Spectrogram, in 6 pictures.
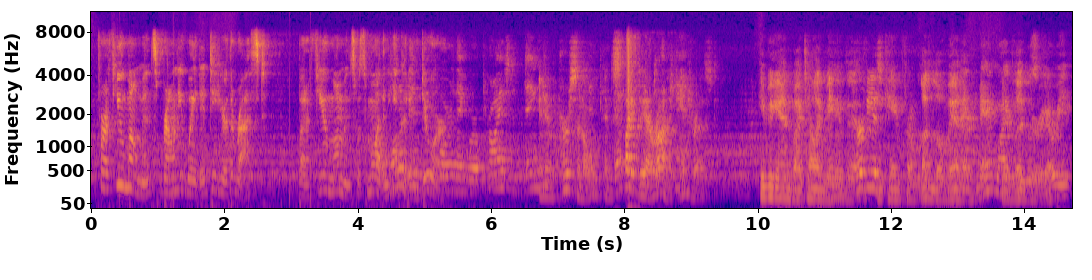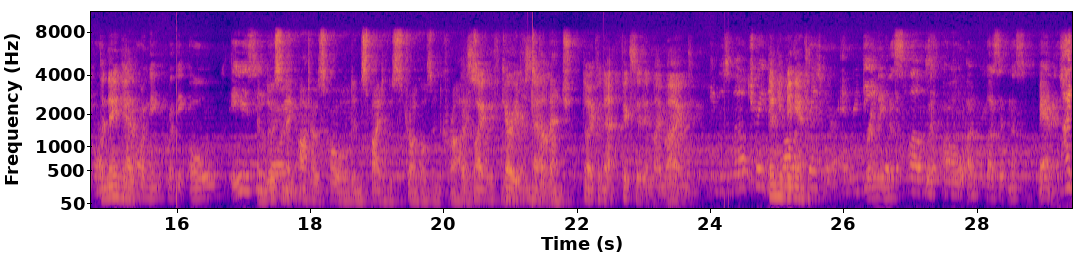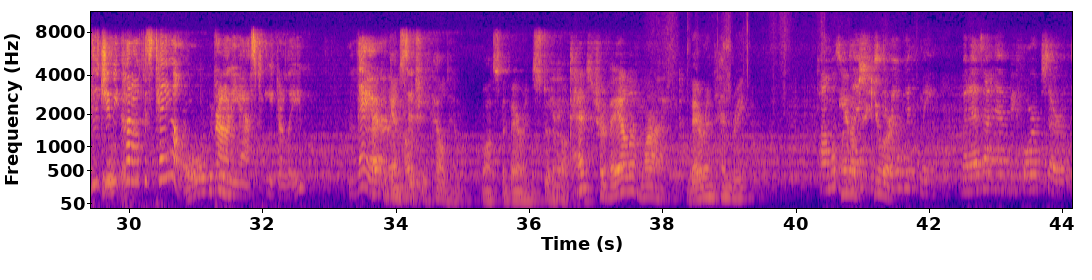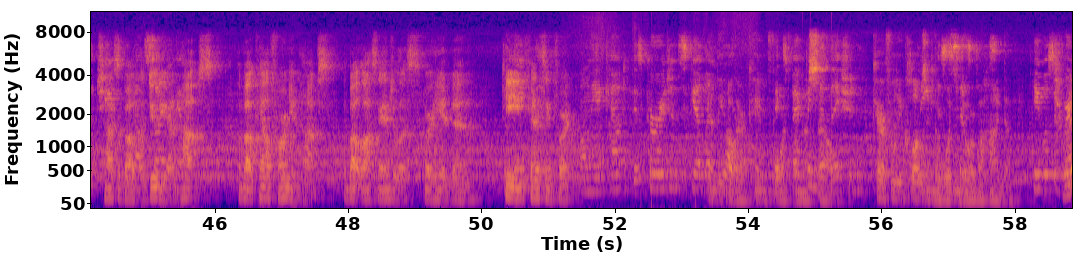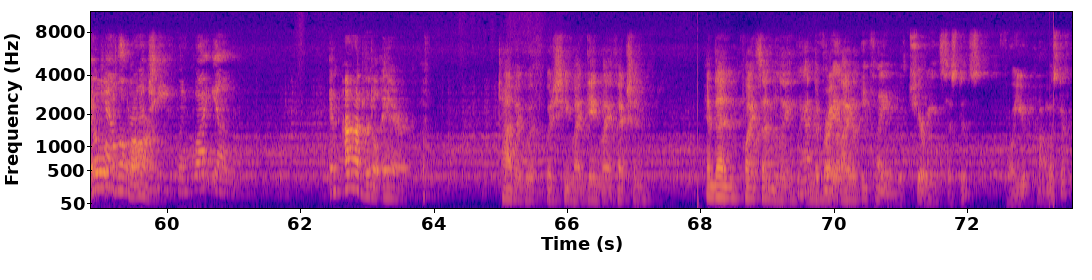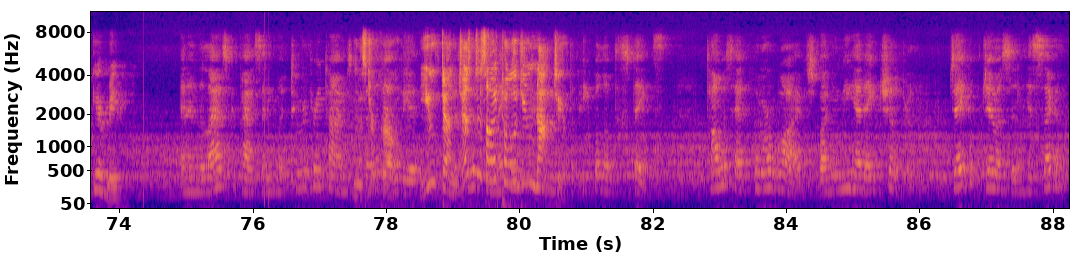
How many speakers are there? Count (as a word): six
